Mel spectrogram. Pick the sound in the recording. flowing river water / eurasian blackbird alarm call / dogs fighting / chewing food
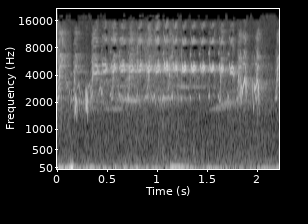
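eurasian blackbird alarm call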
